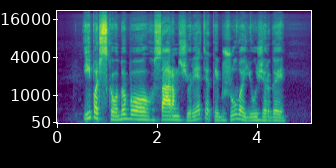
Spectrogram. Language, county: Lithuanian, Marijampolė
